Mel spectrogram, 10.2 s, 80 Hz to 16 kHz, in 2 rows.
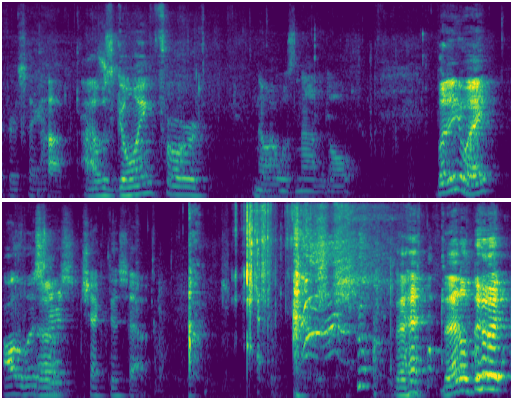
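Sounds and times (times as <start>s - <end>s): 
speech: 0.0s - 3.6s, 4.3s - 7.2s, 9.0s - 10.1s
brittle crackling and chewing of pizza: 0.2s - 9.1s
person biting into crunchy thin-crust pizza: 6.3s - 8.8s
laughter: 8.0s - 9.6s.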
